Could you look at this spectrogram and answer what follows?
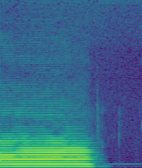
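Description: A single sustained trumpet note B, steady and full-toned, held for about a second before cutting off cleanly, played alone with no talking.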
